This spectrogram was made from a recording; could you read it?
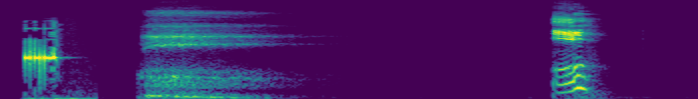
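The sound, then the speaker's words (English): A quick, bright electronic double chirp from a Nextel push-to-talk phone sounds at the start, then a long breathy sigh follows and a brief, clipped vocal sound comes near the end. “Oh, I'm thinking of the chirp. That's what I'm thinking of. Nextel chirp.”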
